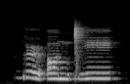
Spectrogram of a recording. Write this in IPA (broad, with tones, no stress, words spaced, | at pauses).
ɡə˞˦˨ʔɒ˧nɡ͡ǀe˦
